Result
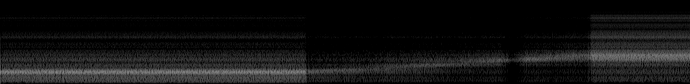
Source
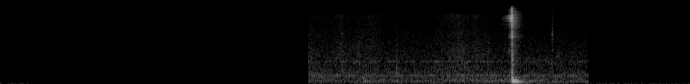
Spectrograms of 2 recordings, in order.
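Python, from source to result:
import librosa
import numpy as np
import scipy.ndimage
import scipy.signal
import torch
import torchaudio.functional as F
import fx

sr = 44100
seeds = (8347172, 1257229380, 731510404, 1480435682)

y = fx.bin_compress(x, sr, power=0.2)
y = fx.over_compress(y, sr, threshold_db=-31.0, ratio=-0.5)
y = fx.peak_eq(y, sr, hz=7300.0, db=-7.0, octaves=0.22)
y = fx.echo_wet_highpass(y, sr, ms=335, feedback_pct=85, hz=1700.0, wet_db=-15.0)
y = fx.filter_sweep_bandpass(y, sr, from_hz=580.0, to_hz=1400.0, start_s=2.92, end_s=5.76, q=7.4)
y = F.gain(torch.from_numpy(y), 14.0).numpy()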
